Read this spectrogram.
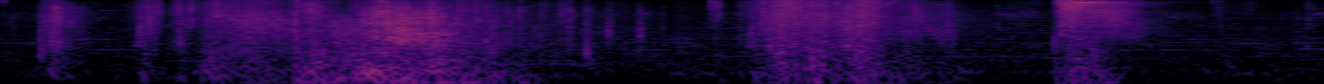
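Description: Soft whooshing game effects play as cards move into place.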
